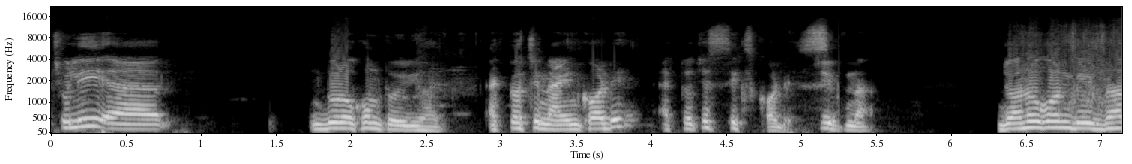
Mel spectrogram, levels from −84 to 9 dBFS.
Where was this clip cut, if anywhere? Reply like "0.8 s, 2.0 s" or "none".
5.1 s

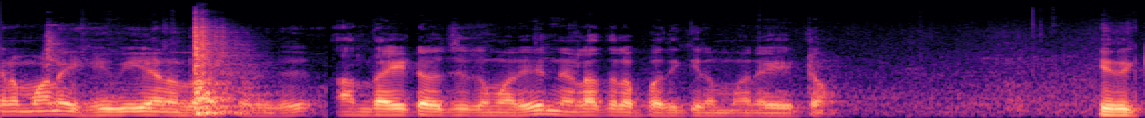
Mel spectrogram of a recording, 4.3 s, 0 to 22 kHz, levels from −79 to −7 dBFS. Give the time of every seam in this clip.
1.2 s

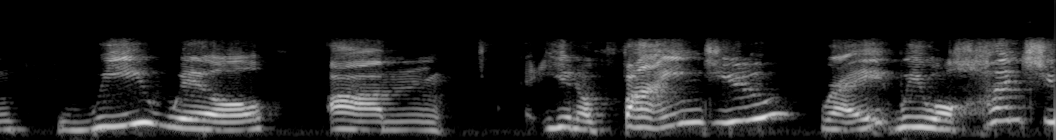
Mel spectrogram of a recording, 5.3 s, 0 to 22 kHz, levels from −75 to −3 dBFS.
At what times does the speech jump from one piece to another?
none

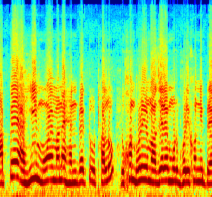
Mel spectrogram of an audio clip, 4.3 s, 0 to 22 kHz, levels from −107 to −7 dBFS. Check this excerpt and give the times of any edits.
2.4 s

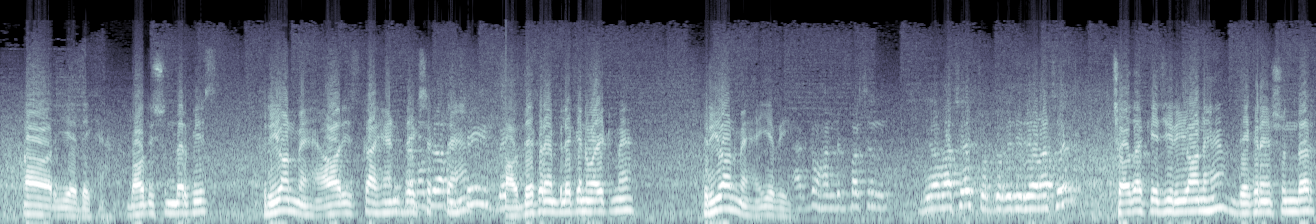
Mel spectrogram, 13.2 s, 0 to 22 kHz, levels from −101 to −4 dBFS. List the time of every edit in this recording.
5.1 s

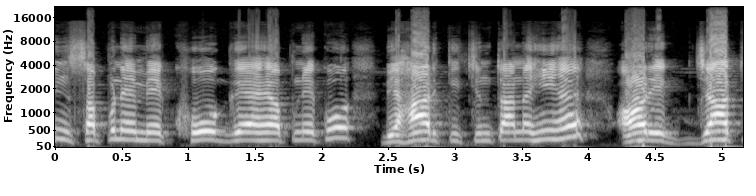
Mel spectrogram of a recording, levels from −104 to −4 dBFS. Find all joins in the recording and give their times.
none

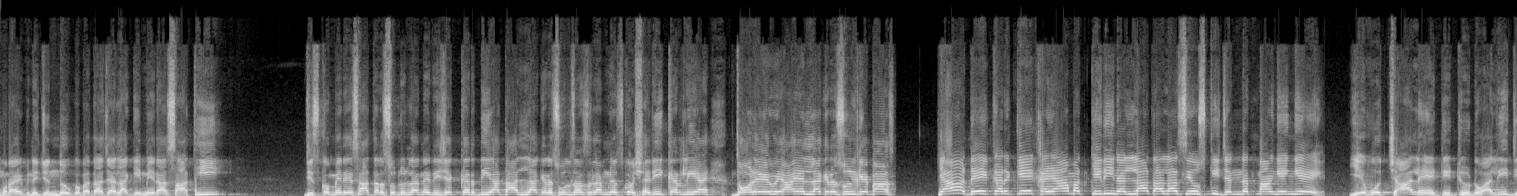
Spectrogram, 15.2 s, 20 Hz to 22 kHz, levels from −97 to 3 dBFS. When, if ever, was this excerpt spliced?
9.0 s, 13.3 s

